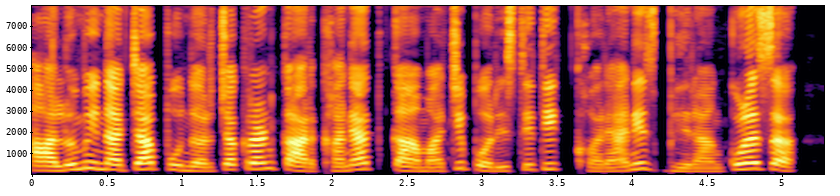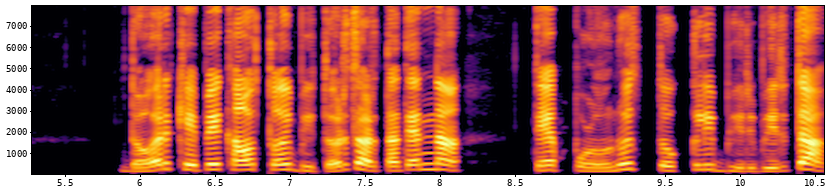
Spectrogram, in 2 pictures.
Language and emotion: Goan Konkani, disgusted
